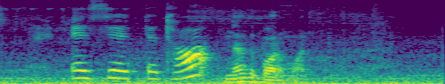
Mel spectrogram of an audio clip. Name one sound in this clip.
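A young boy speaks briefly close to a microphone.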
